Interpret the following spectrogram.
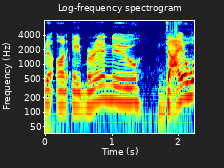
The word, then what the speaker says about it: Daiwa: on a brand new dial uh is how you say it Daiwa Rev Rose just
